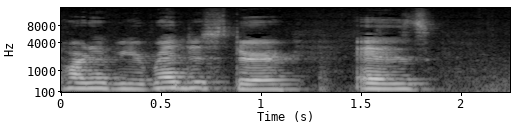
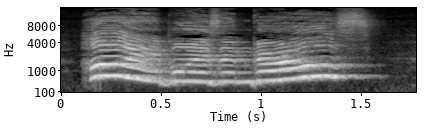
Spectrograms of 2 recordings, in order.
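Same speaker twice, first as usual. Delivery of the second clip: squeaked, high-pitched and loud; 10 dB louder than usual. Demonstrating head voice by saying a greeting, Mickey Mouse voice. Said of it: "Can you say that like Mickey Mouse?".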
